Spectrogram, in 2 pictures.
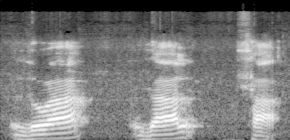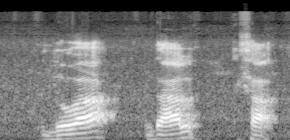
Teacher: জিহ্বার আগা সামনে 2 দাঁতের আগার সাথে লাগাই উচ্চারিত হয়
